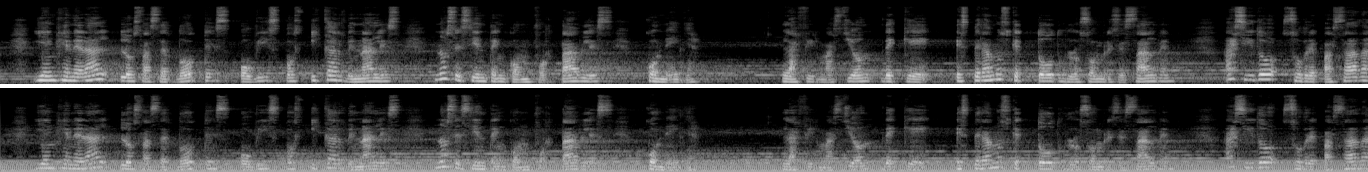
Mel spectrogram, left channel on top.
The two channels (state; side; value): noise; right; hum, 2 dB below the sound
